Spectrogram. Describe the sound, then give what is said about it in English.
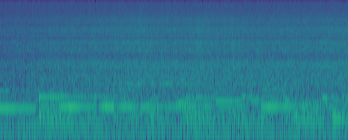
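A waterfall plunges over a cliff in a steady, unbroken roar of rushing water that fills the whole stretch, with soft, sustained low tones humming faintly beneath the spray. “The trail ends at the base of a waterfall plunging over a cliff.”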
